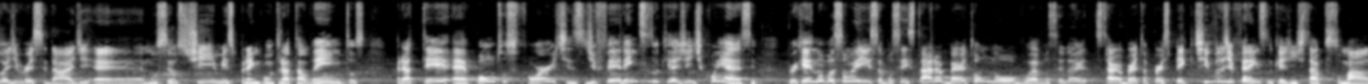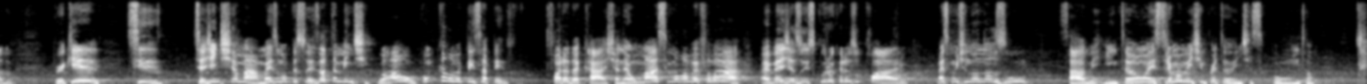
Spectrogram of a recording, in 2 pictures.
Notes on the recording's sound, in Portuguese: realizado ao vivo no Siemens Innovation Forum 2022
